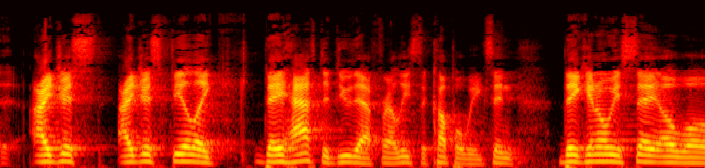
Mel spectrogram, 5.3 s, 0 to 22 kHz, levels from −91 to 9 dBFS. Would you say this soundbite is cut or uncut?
uncut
